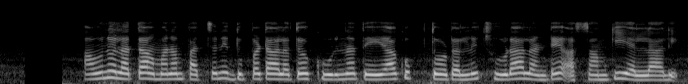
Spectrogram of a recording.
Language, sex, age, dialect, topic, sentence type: Telugu, female, 25-30, Telangana, agriculture, statement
